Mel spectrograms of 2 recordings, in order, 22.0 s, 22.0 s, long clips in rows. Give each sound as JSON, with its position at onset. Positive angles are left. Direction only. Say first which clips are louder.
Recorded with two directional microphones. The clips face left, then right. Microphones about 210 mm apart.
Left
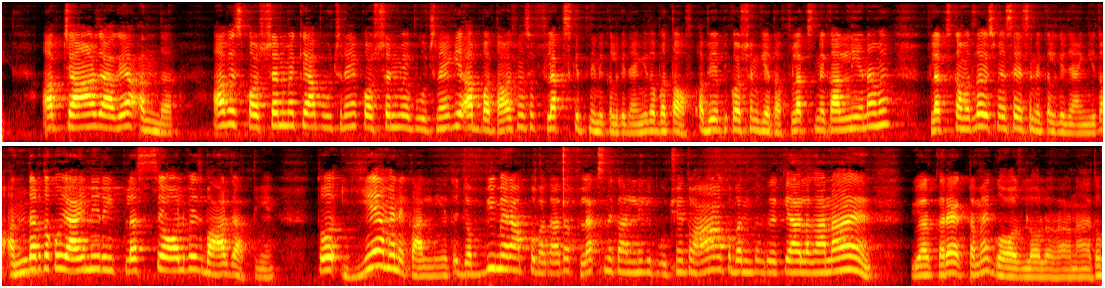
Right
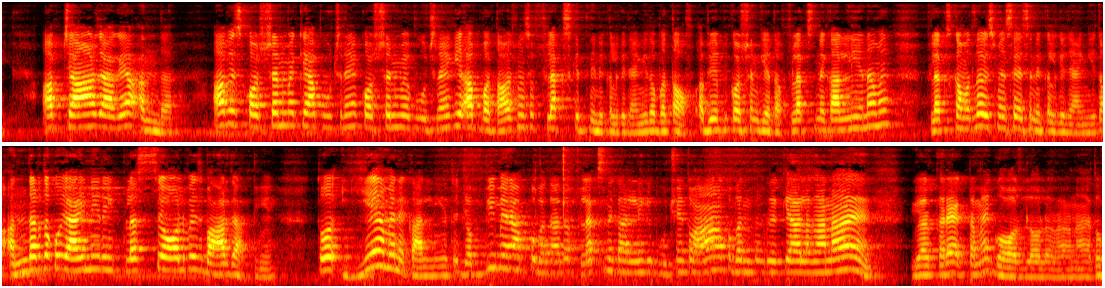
{"t": 0.4, "sound": "a man's voice", "louder": "left 1 dB", "side_deg": 20}
{"t": 15.8, "sound": "speech", "louder": "left 10 dB", "side_deg": 45}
